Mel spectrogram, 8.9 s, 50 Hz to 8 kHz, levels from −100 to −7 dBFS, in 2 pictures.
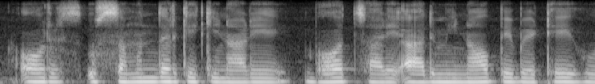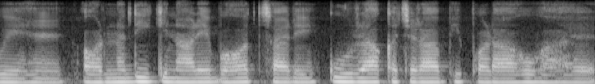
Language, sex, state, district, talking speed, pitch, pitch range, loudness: Hindi, male, Bihar, Madhepura, 160 wpm, 140 Hz, 135-145 Hz, -26 LUFS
